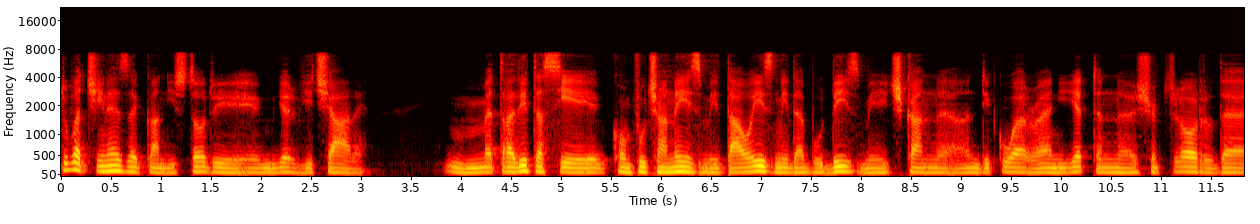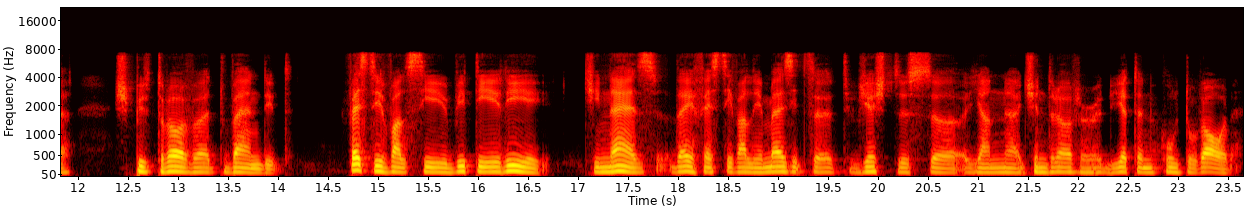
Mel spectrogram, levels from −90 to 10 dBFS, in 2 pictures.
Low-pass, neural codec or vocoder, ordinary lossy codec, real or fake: 7.2 kHz; codec, 16 kHz, 0.5 kbps, X-Codec, HuBERT features, trained on LibriSpeech; none; fake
